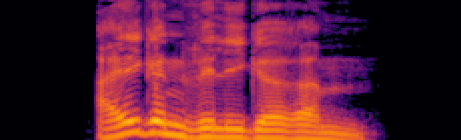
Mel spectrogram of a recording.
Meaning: strong dative masculine/neuter singular comparative degree of eigenwillig
- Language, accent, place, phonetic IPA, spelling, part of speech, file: German, Germany, Berlin, [ˈaɪ̯ɡn̩ˌvɪlɪɡəʁəm], eigenwilligerem, adjective, De-eigenwilligerem.ogg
